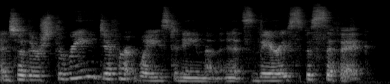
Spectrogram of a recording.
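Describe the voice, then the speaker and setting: Over noticeable background noise, a woman at a medium pitch makes very wide pitch swings. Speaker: teacher. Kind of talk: tutorial. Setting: home spare room with dry erase board.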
